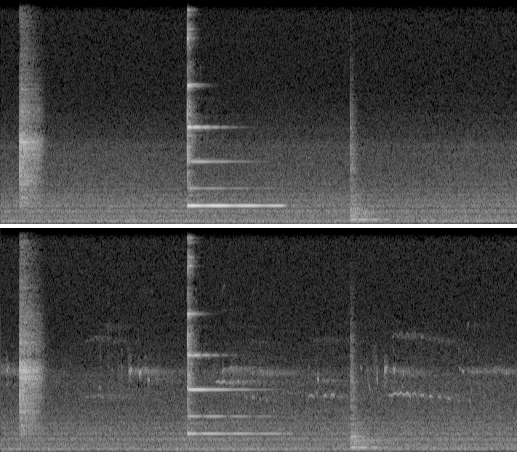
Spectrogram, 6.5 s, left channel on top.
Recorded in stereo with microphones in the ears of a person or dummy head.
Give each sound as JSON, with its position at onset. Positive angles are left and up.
{"t": 0.2, "sound": "a finger snap", "side_deg": 10, "distance_m": 0.6}
{"t": 2.3, "sound": "a clink", "side_deg": 45, "distance_m": 2.5}
{"t": 4.4, "sound": "a snare drum", "side_deg": 55, "distance_m": 2.5}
